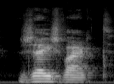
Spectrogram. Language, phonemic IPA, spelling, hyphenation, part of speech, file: Dutch, /ˈzɛi̯.zʋaːrt/, zijzwaard, zij‧zwaard, noun, Nl-zijzwaard.ogg
- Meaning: leeboard fixed to the side of a boat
